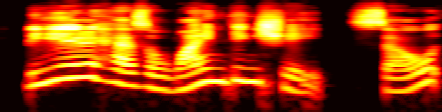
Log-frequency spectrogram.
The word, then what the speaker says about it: 리을: Its sound is somewhere between R and L in English. R or L. At the beginning of a syllable, it sounds like a light, soft R, and at the bottom, it sounds closer to an English L.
